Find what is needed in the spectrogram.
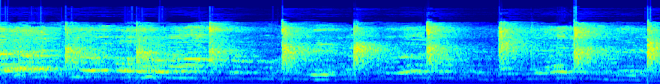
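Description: Hands clapping in a steady rhythm, about two claps a second, as people clap along in time, with singing voices underneath.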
